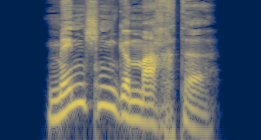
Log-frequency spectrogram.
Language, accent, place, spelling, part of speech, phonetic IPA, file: German, Germany, Berlin, menschengemachte, adjective, [ˈmɛnʃn̩ɡəˌmaxtə], De-menschengemachte.ogg
- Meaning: inflection of menschengemacht: 1. strong/mixed nominative/accusative feminine singular 2. strong nominative/accusative plural 3. weak nominative all-gender singular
